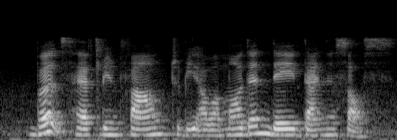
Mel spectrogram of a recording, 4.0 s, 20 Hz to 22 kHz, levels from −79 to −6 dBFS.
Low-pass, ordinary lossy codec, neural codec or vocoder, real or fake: 7.2 kHz; none; none; real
